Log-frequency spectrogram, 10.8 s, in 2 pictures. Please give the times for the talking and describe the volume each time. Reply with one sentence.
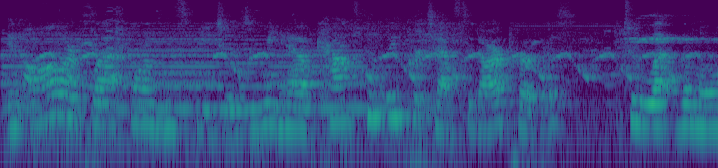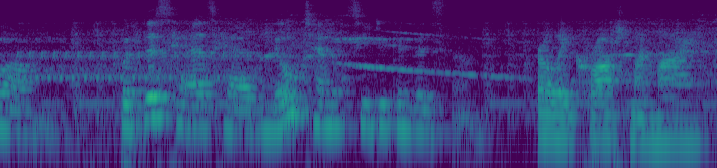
The talking can be heard from 0.0 to 10.7 s, at a steady volume.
